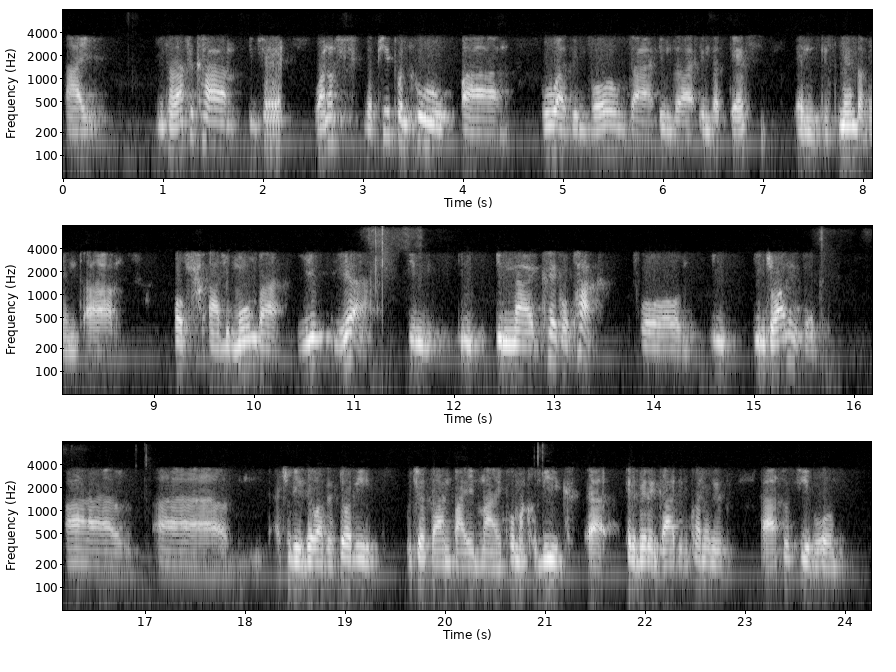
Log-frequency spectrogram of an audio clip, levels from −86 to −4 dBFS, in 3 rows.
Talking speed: 150 wpm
